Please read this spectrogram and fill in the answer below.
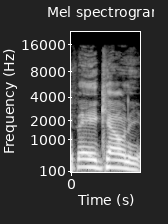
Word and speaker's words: Fayette County: you from man like you said help me pronounce it Fayette County Fayette County okay yeah like I know you told the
